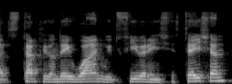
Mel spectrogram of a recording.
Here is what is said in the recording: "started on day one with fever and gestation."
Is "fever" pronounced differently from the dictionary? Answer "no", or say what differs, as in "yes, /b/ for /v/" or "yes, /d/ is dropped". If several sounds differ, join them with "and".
yes, /b/ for /v/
